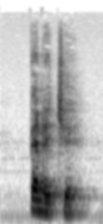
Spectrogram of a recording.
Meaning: diminutive of pen
- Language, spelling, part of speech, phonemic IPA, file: Dutch, pennetje, noun, /ˈpɛnəcjə/, Nl-pennetje.ogg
